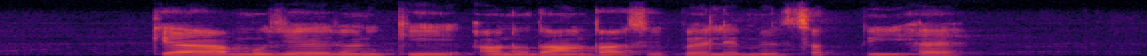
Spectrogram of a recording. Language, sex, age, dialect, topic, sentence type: Hindi, male, 25-30, Garhwali, banking, question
